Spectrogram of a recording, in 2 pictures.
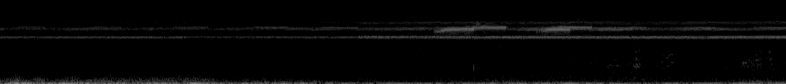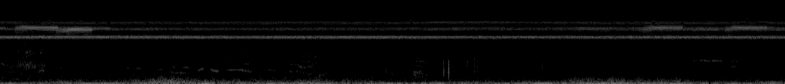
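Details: Crickets at night keep up a continuous high, layered trill; brief chirpy calls and low rumbling noise come and go around it.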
